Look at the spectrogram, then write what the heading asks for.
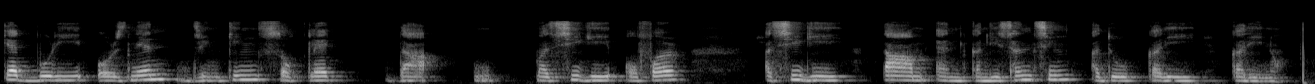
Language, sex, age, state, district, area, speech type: Manipuri, female, 45-60, Manipur, Bishnupur, rural, read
